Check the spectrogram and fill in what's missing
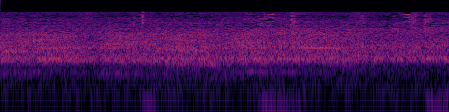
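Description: A stadium crowd roars in an EA Sports Madden NFL game between the New England Patriots and Pittsburgh Steelers, a dense, continuous wall of cheering with occasional whoops, likely under commentary.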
